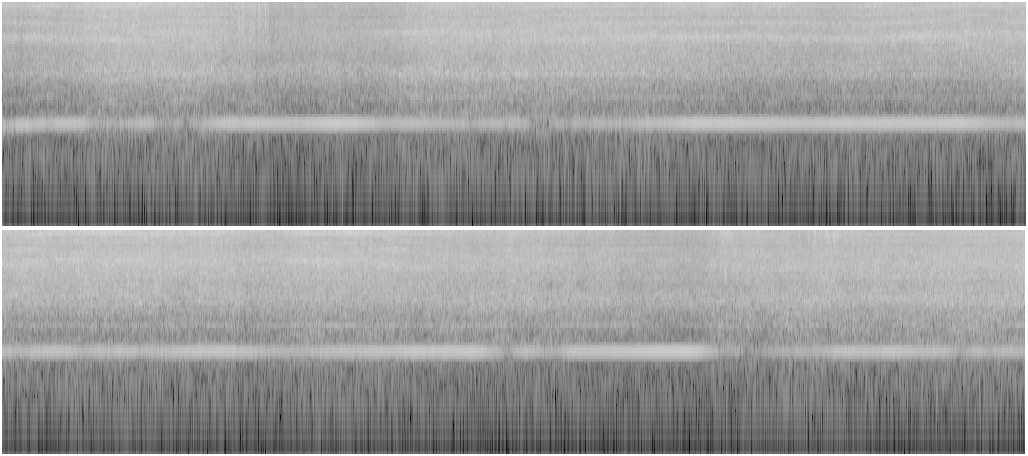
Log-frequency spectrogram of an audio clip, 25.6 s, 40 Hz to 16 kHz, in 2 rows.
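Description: A Parkside PNTS 1500 C4 wet and dry vacuum cleaner, fitted with a rubber attachment for picking up water, runs loud and close for the whole stretch with a steady roaring whoosh and a constant high whine.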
